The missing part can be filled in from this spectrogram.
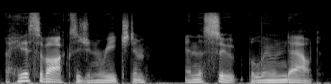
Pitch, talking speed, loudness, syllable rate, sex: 100 Hz, 200 wpm, -19 LUFS, 5.9 syllables/s, male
